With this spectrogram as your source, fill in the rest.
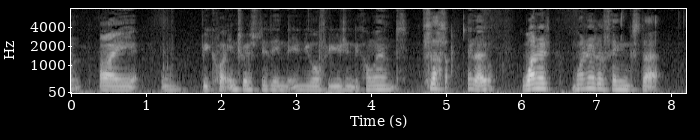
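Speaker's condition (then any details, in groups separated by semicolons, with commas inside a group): Cerebral palsy, mild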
